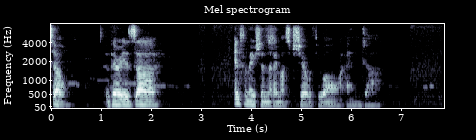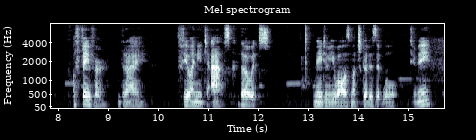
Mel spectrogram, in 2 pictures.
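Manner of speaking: soft, quiet, hushed whisper. Narrator voicing a character who turns to address the group, quiet whisper. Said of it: "in like a quiet uh, whisper".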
